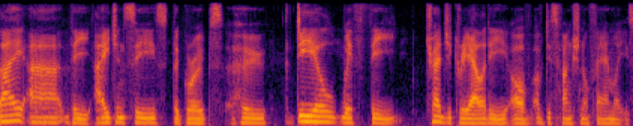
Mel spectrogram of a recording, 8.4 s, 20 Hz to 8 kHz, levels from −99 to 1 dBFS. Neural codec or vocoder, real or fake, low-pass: none; real; 7.2 kHz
